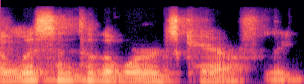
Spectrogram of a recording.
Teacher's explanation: when I decrease the pronunciation of to and the, I am actually increasing the pronunciation of listen, words, and carefully. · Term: Stress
